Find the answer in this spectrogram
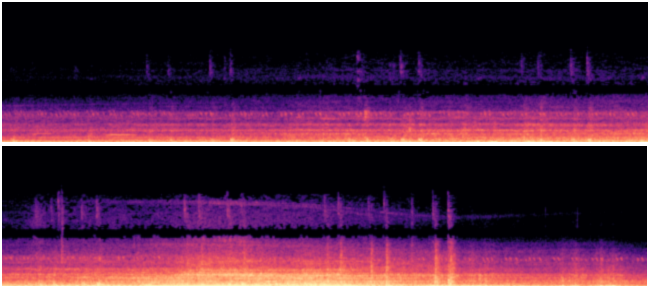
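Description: Bilevel passenger train passing at speed: a steady rumble of wheels on rail over a low hum. It grows louder to a peak around ten to thirteen seconds in, with a few sharp clicks, then eases as the last car goes by.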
